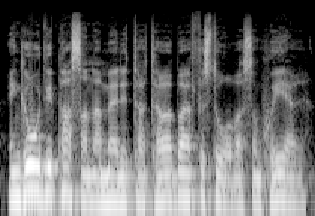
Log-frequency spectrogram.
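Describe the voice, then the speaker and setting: A man teaching meditation in a slow, measured way, repeating key words for emphasis. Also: mid-range voice, mellow. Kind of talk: spiritual teaching talk.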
